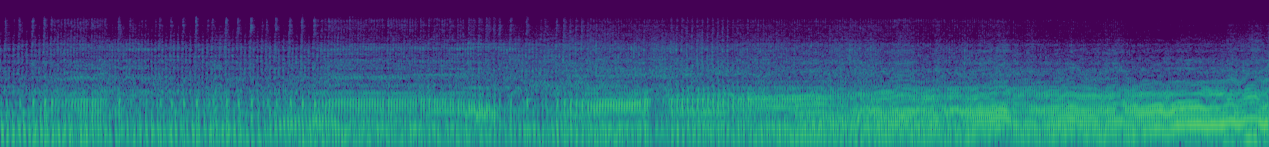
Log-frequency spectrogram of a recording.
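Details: Beta dirt bike idling and blipping with a clattery, warbling rasp around four beats per second rising into a squeal on revs, likened to a drowning dolphin; abnormal, cause unknown.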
